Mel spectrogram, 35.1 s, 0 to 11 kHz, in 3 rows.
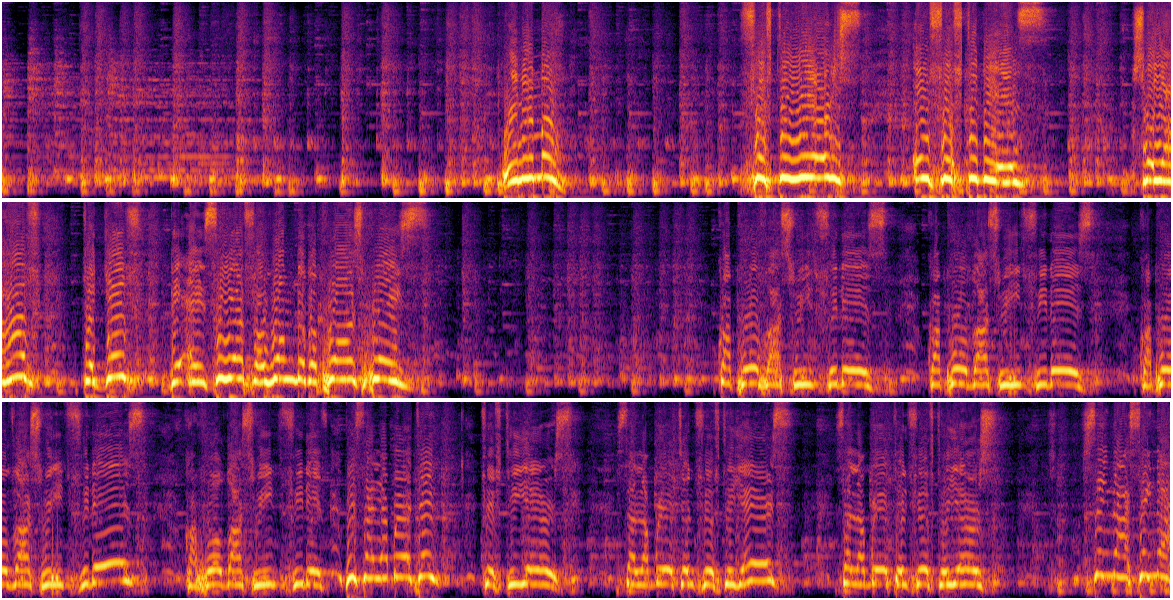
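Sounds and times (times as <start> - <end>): steel pan notes: 0.0 - 21.4
snare drum strokes: 0.0 - 35.0.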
